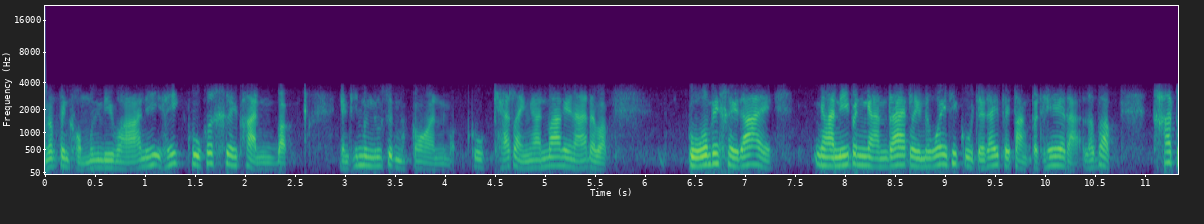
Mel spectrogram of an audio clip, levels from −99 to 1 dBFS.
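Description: G.729 coding throughout this speech clip: the voice is rebuilt from a vocal tract filter and sparse pulses, sounding rough and synthetic, band-limited to 250 Hz–3.4 kHz, which fits an 8 kbit/s codec.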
